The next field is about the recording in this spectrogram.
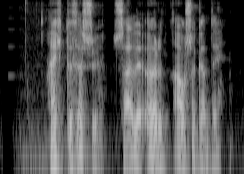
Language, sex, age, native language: Icelandic, male, 30-39, Icelandic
